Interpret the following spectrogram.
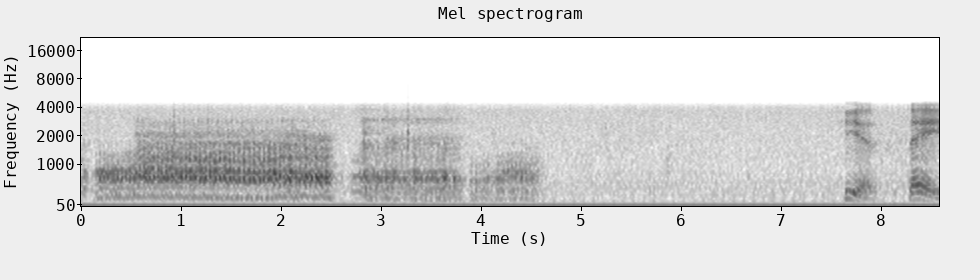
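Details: Jack Russell Terrier giving a sustained harsh growl for over two seconds, then a shorter growl burst, followed by quiet and two brief sweeping human vocal sounds near the end.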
